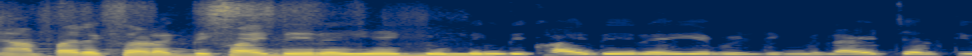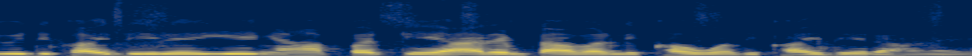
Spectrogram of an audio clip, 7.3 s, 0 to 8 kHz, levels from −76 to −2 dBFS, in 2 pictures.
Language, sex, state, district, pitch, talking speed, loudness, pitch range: Hindi, female, Bihar, Vaishali, 185 Hz, 270 wpm, -16 LUFS, 175-190 Hz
